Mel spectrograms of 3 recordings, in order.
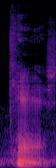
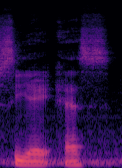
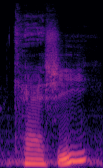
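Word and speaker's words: Cashe: pretty heroic stuff uh cash c-a-s-h-e you know when he was in korea all the koreans they actually pronounce everything they do so they said when they uh cashie he was like no my name is cash you know you have an e at the end they just saw the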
